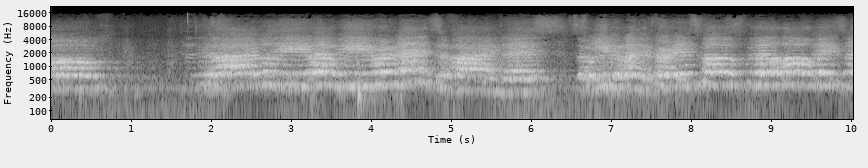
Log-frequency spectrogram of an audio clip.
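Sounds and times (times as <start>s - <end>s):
girls choir singing: 0.0s - 1.1s, 1.7s - 10.0s.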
